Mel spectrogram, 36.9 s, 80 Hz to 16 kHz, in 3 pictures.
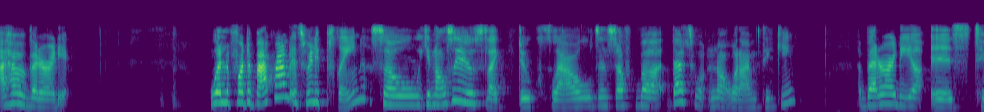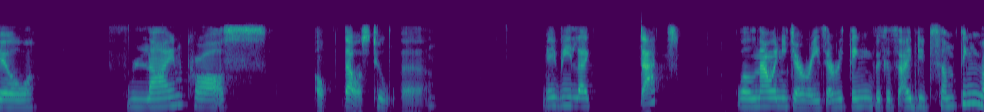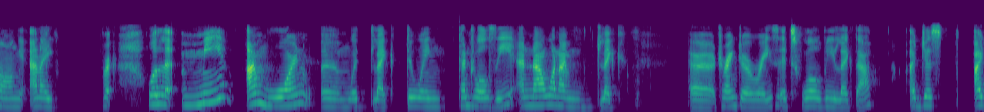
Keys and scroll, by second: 8.5 ctrl+z, 9.0 ctrl+z, 16.5 ctrl+z, 21.5 ctrl+z.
